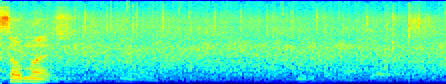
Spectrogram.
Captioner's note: audience clapping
